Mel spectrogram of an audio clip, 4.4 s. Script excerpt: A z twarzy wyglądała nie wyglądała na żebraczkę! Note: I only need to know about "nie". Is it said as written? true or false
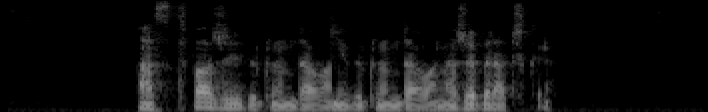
true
